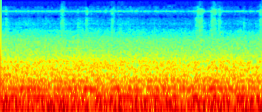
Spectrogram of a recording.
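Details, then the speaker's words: Kia Stinger driving over a bumpy stretch that usually rattles, after electrical tape was applied to the metal hatch: steady low road rumble, no loose rattling from the rear hatch; hatch rattle fixed. "okay well i've gotta say that that experiment worked and the answer for hatch rattle and the stingers seems to be a little bit of electrical tape"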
